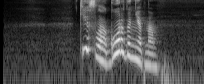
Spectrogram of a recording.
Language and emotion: Russian, neutral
